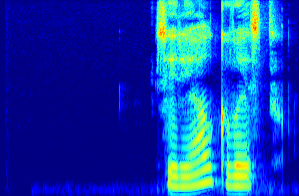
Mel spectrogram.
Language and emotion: Russian, neutral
